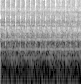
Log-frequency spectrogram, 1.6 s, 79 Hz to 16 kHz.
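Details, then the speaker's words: Junkyard Land Rover ABS solenoid pack driven by a homemade oscillator and flip-flop switch bleeder with pump motor running continuously about 10 minutes; steady high motor whine with crisp even clicks about ten per second, nothing hot, fuses intact: normal operation. "well we've had it running for about 10 minutes nothing's hot fuses aren't blown it's time to shut it off"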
